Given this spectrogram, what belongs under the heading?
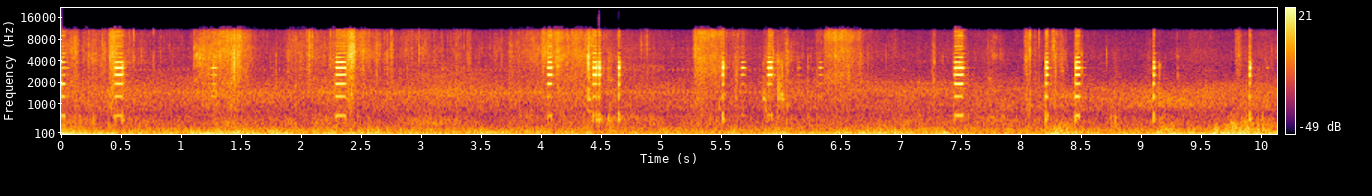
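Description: A Blisstool v3 metal detector sweeps a ploughed field, giving repeated short high-pitched signal beeps and chirps over a steady rumbling background of wind and handling noise.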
